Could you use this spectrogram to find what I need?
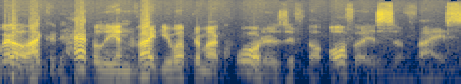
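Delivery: put-on swooping, old-fashioned Deep South society accent. Mock an actress playing a super rich Dallas socialite, imitating Julia Roberts' Deep South accent. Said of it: "where that accent originated".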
